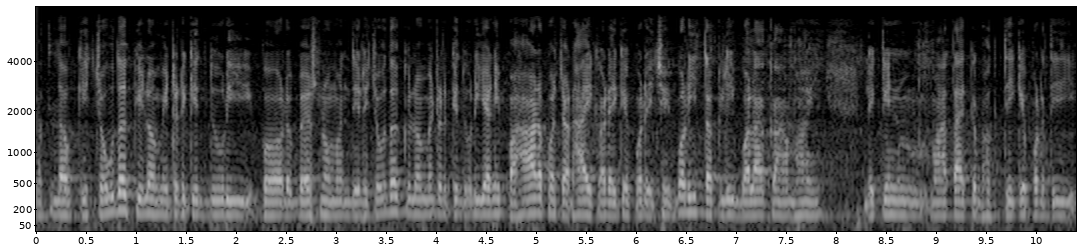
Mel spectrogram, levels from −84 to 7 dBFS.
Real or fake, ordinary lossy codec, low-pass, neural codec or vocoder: fake; none; 7.2 kHz; codec, 16 kHz, 16 kbps, FreqCodec, larger model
